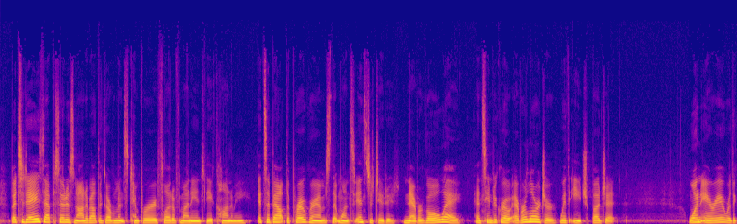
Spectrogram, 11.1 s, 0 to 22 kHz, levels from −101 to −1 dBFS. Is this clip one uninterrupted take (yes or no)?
yes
